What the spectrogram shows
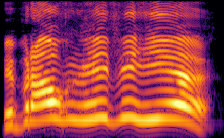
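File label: voice german infantry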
